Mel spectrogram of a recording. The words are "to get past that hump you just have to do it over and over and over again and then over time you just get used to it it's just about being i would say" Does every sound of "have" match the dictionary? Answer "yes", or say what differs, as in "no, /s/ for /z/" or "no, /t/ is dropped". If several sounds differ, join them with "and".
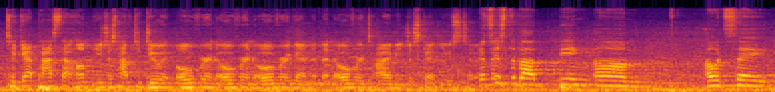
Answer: no, /f/ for /v/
